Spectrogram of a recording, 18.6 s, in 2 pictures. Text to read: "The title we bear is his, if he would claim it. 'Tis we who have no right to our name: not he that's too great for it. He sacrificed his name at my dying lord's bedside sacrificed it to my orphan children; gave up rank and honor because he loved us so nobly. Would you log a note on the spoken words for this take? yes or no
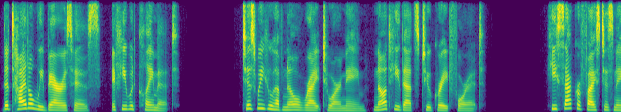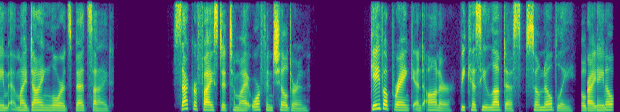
yes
